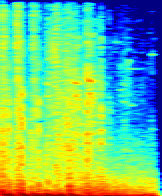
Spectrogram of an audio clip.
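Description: Rapid automatic gunfire from a Call of Duty League match, a dense continuous burst of shots lasting about a second, loud and close with no talking over it.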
